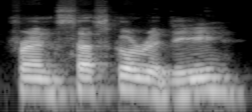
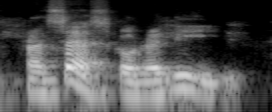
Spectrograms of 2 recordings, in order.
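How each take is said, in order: First: Said in the usual way. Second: Francesco Redi said with a hint of Italian flair; Italian-style name. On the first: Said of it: "we should have said". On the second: Shown as a demonstration. Teacher showing the class an Italian-style Francesco Redi. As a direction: give Francesco Redi a touch of Italian lilt. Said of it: "You gotta say it like that".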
